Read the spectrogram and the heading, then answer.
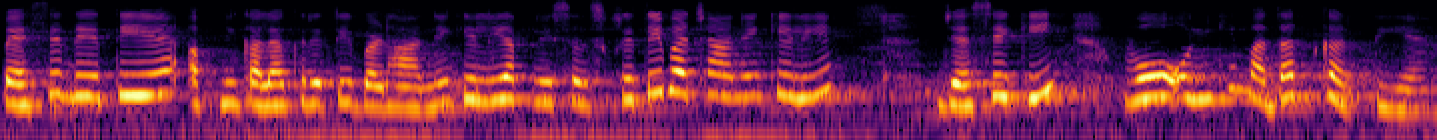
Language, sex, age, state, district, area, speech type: Hindi, female, 18-30, Madhya Pradesh, Jabalpur, urban, spontaneous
